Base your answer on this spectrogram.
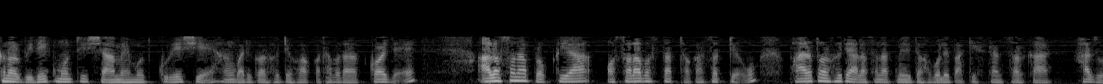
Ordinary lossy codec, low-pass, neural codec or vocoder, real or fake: none; 3.6 kHz; none; real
